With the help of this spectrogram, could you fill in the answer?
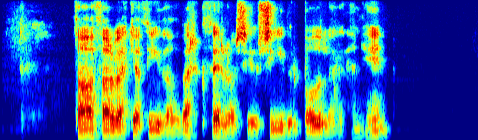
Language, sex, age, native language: Icelandic, male, 30-39, Icelandic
